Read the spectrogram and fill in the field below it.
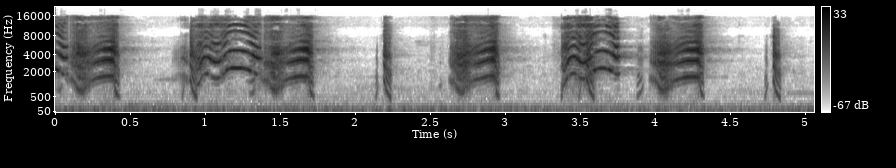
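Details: Run of loud, wavering, rising-and-falling screeches from a green parrot, with short clipped squeaks between the longer notes and steady low background hum.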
